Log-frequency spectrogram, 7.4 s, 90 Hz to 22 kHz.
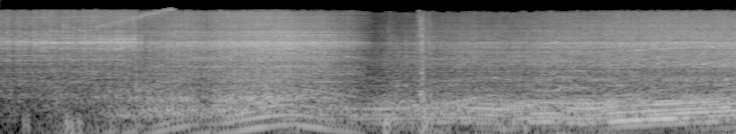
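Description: A Citroën 2CV (Deux Chevaux) engine drones loudly, recorded aboard the car during a drive in 2018. Its buzzy pitch rises and falls as it revs through gear changes, with a steady rumble throughout and no voices.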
